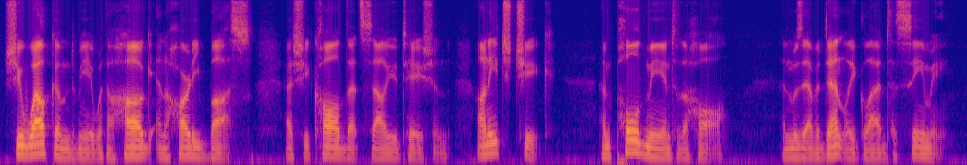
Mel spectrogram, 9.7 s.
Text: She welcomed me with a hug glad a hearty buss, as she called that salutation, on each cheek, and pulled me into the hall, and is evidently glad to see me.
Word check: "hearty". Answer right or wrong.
right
